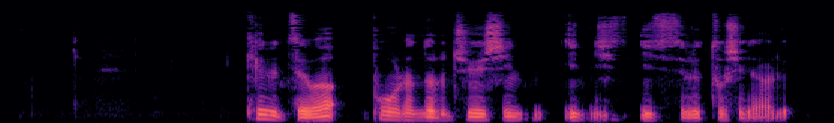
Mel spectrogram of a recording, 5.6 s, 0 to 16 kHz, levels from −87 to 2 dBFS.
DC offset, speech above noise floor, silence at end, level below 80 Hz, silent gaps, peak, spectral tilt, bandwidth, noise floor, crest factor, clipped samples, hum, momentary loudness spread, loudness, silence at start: under 0.1%; 46 dB; 0.3 s; -64 dBFS; none; -12 dBFS; -5 dB/octave; 11 kHz; -76 dBFS; 20 dB; under 0.1%; none; 10 LU; -31 LUFS; 1.65 s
